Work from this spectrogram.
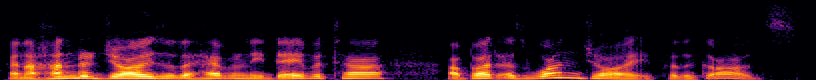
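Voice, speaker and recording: A man voicing a proud young merchant pilgrim in a storybook, gruff and slightly tremulous, arguing insistently. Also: a little high, lively intonation, fairly quick, dull audio. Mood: earnest, rising. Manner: insistent, argumentative.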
